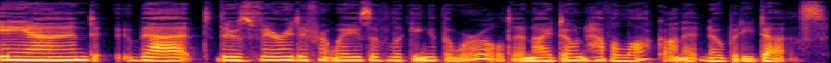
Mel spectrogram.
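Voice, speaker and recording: A woman with an American accent speaks at a fairly quick pace with hardly any pauses. She has a plain, everyday voice at medium pitch with ordinary pitch variation. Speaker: novelist and former journalist. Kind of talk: interview.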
